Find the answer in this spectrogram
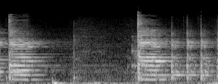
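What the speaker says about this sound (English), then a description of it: "the specific technique that I'm going to teach you today on the guitar is how to play dead notes or muted notes" A funk guitar riff played alone and close, ringing chords broken up by short percussive muted dead-note clicks that give it a choppy, syncopated rhythm.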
